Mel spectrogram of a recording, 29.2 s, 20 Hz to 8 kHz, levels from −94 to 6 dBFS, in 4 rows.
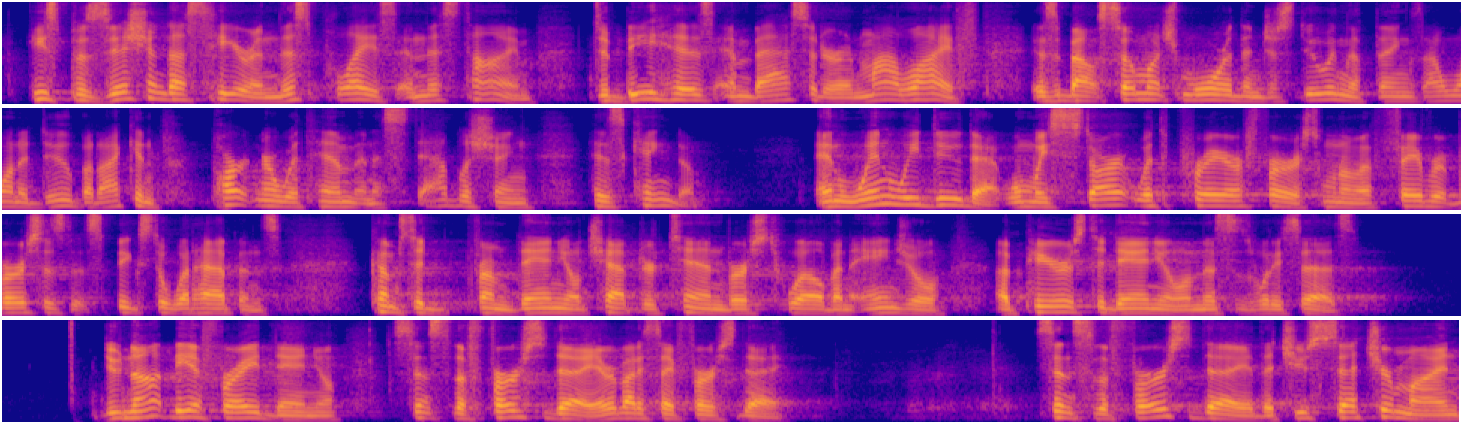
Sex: male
